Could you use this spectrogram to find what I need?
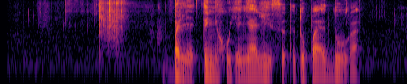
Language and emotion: Russian, angry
